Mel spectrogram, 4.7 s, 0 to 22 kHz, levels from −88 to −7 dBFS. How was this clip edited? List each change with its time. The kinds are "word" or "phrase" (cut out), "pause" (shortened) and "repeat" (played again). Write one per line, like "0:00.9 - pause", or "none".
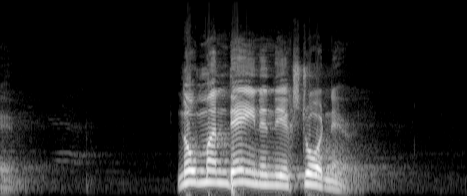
none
